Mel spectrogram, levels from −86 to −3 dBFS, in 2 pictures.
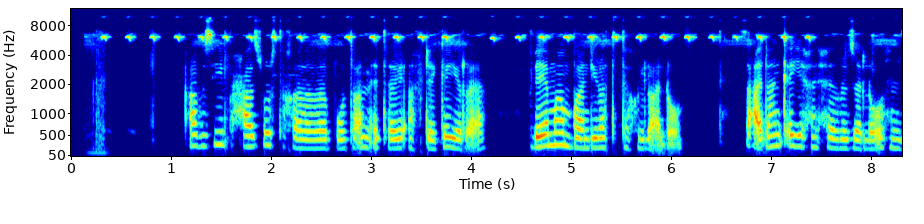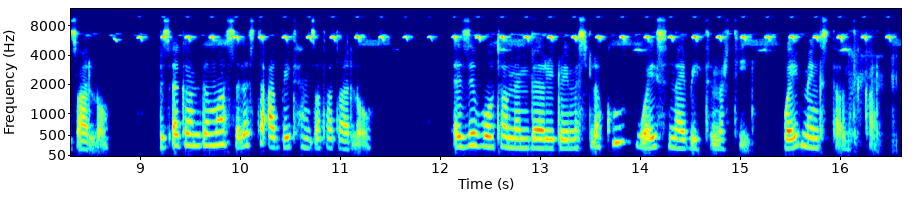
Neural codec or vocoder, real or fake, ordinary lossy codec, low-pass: none; real; Opus, 32 kbps; 7.2 kHz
